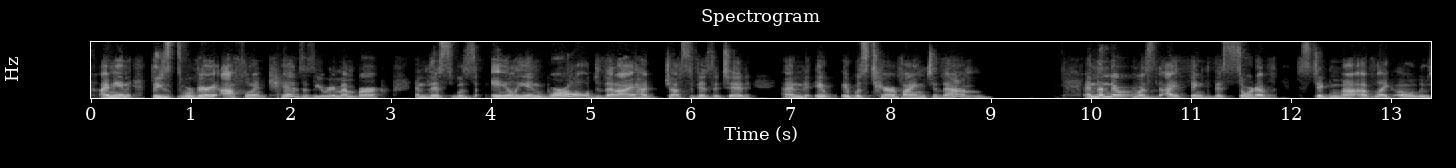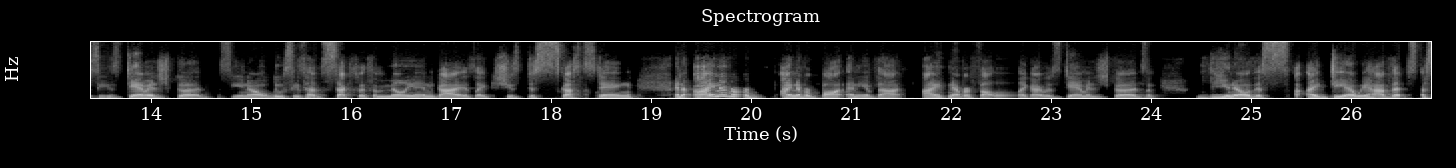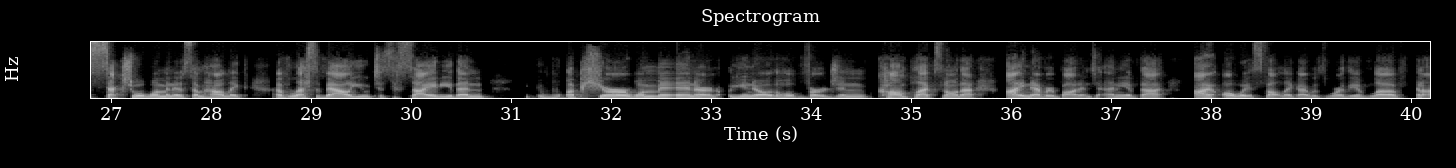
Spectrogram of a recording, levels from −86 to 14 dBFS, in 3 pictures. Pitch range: 145-190 Hz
